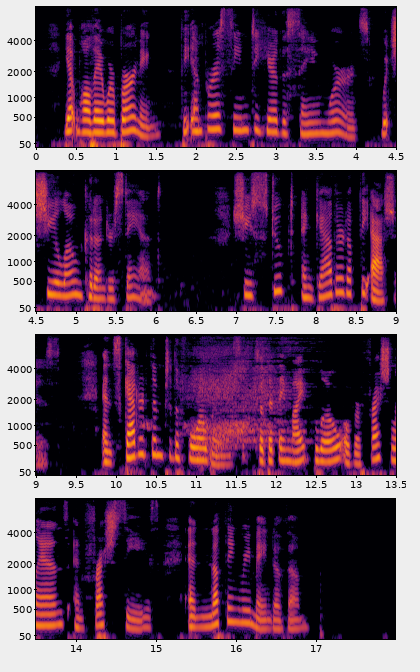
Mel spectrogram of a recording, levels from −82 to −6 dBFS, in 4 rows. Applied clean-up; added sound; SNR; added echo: classical method Wiener filter.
